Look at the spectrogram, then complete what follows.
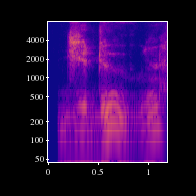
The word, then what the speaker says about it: Judoon: And the hospital transported to the moon because the Judoon, which funnily enough rhymes with moon, and there's a hilarious line later on that's like Judoon platoon on the moon or something like that.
